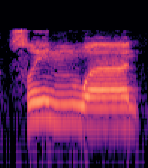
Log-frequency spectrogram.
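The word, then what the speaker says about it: صنوان: There's a noon sakin followed by a waw. Sinwan. Sinwan. You pronounce the noon. In this case, the ruling would be idhar. You make it clear. Okay? Without any ghunna, you make the noon clear and you move on.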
